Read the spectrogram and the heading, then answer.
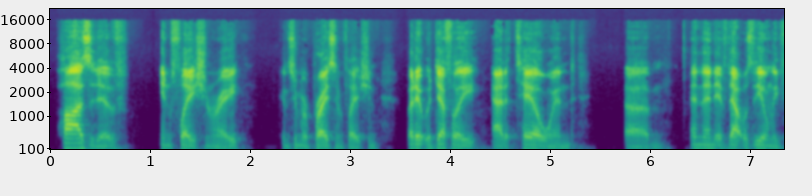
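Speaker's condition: No condition

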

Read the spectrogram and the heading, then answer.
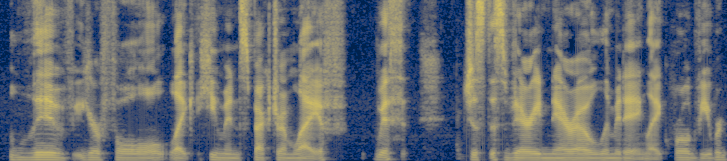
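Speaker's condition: No condition

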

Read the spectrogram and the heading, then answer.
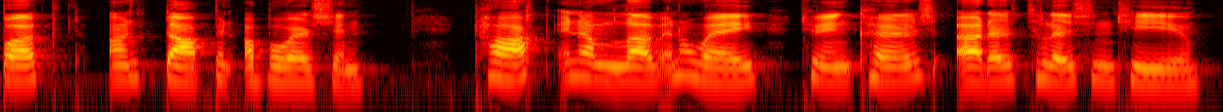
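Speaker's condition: Down syndrome; accent from condition

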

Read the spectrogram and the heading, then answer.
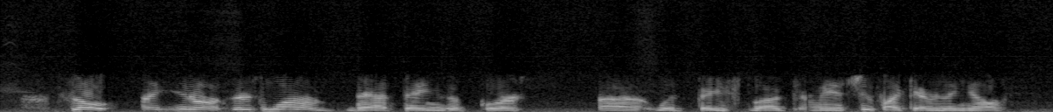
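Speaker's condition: Cerebellar ataxia; recent lower back MRI

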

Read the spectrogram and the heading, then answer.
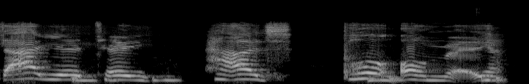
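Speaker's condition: Cerebral palsy; no wheelchair use

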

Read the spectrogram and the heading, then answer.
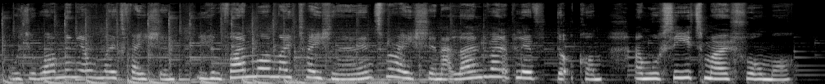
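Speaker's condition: No condition

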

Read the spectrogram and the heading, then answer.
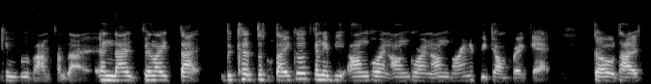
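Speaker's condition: Deafness, hard of hearing

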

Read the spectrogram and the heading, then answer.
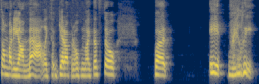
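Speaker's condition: No condition

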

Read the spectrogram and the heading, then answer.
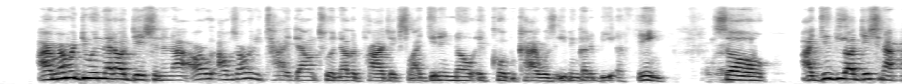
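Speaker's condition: No condition

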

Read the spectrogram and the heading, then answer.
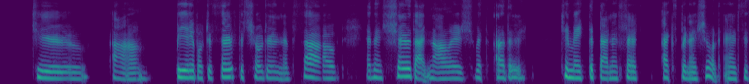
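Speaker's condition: Severe to profound hearing loss; congenital

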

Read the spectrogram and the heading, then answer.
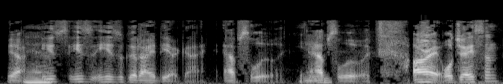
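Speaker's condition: No condition

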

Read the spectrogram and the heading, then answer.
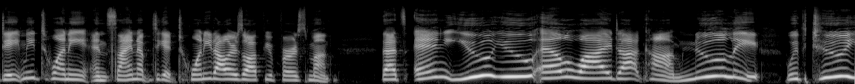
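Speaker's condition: No condition

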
